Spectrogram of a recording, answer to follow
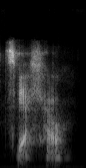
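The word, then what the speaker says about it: Zwerchhau: German speakers usually say Zwerhau for the action. So with the CH at the end of the word, so Zwerhau.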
